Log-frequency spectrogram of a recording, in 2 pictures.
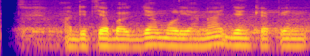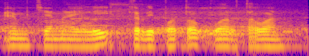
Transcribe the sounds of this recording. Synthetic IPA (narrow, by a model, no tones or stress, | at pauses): ʔadit̪iabaɡ̚d͡ʒamulianad͡ʒɨŋkɛpinɛ̰mt͡ʃɛnailikɨrdipɔt̪ɔkwart̪a̰wan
